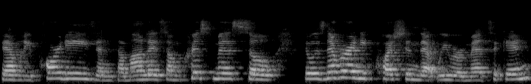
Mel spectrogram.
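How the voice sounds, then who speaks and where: A woman with a Spanish accent at a moderate pace, fairly high in pitch, with ordinary pitch variation. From US, Los Angeles (South Central). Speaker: panelist. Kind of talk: panel discussion.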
